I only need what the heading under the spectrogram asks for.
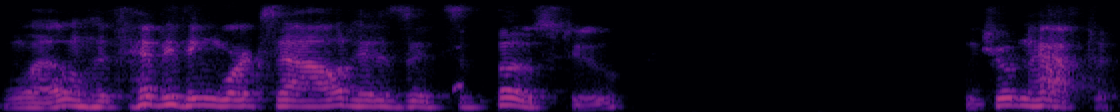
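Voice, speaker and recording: A man's voice: on the high side, measured pace, slight background noise, natural voice. A man playing a commanding, unseen crime-fighting sleuth in an old-time radio drama reading, formal and theatrical. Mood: brisk, composed. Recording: dull lo-fi audio.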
